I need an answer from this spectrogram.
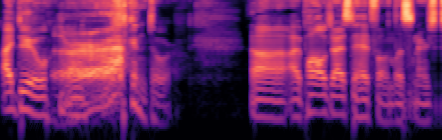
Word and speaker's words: Raconteur: This is the first time that we've reviewed Raconteur Rye on the actual podcast proper. You didn't say it right. Raconteur! Sorry. You're right. I said it incorrectly.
